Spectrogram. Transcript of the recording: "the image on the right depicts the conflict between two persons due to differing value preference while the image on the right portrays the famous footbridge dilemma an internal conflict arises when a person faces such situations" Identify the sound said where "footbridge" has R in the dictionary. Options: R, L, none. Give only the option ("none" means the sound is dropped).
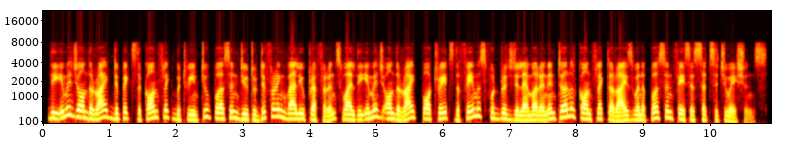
R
